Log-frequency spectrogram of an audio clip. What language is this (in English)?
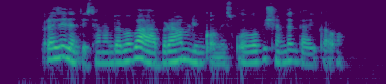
Georgian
